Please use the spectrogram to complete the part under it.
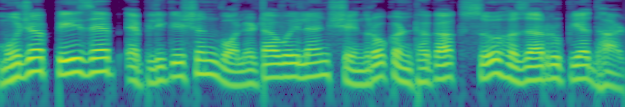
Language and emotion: Goan Konkani, neutral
